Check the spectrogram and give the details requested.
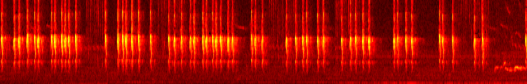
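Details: A mistle thrush family with three juveniles in a garden: a steady series of short, dry clicking rattles about once a second, over a low droning hum that slides downward in the background.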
